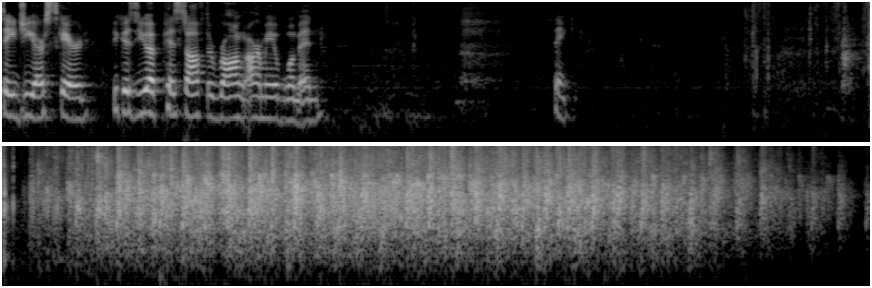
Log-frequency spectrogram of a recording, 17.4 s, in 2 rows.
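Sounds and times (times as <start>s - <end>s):
speech: 0.0s - 3.3s, 5.5s - 5.8s
applause in a courtroom: 8.9s - 17.3s.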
